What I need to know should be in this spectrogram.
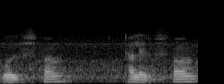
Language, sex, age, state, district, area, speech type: Bodo, female, 45-60, Assam, Kokrajhar, rural, spontaneous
